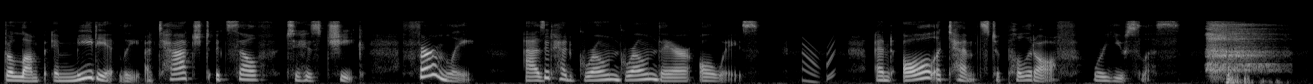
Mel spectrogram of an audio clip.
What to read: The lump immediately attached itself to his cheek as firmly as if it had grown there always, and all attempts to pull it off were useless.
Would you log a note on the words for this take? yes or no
yes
